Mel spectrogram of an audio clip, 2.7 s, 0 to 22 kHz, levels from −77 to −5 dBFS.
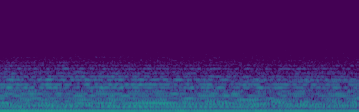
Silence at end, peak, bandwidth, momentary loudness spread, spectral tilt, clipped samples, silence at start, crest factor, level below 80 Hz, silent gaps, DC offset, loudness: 0 s; -28 dBFS; 17 kHz; 2 LU; -8 dB/octave; under 0.1%; 0 s; 12 dB; -44 dBFS; none; under 0.1%; -43 LUFS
